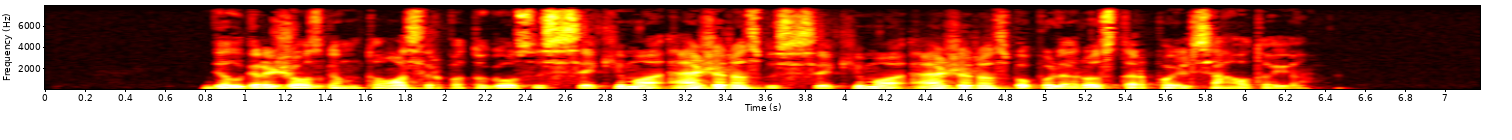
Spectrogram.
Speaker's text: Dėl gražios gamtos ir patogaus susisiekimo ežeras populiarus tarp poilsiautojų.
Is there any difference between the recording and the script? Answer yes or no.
yes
